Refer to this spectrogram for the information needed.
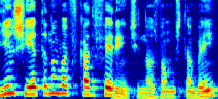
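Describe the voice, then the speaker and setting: The recording is very clean, with a silent background. A man speaks with lively intonation at a fairly quick pace. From Brazil, Pernambuco. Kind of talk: interview.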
